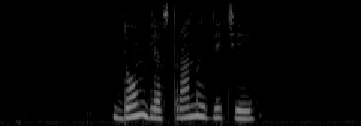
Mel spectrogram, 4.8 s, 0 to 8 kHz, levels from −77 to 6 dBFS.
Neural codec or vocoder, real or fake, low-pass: none; real; 7.2 kHz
